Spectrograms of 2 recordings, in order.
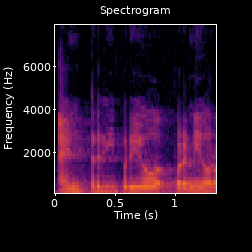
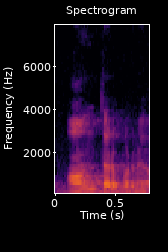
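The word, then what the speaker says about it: entrepreneur: spelling नहीं बोलना तो आप एंट्री प्रनर मत बोले अंतर प्रनर बोले ठीक है तो ऑप्शन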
